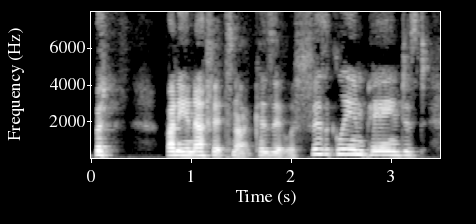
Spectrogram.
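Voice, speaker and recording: A woman with a scratchy, sore-throat voice talking in a halting, candid, conversational way, as in a casual personal video diary. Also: mid-range voice, lively intonation. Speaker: personal vlogger.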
